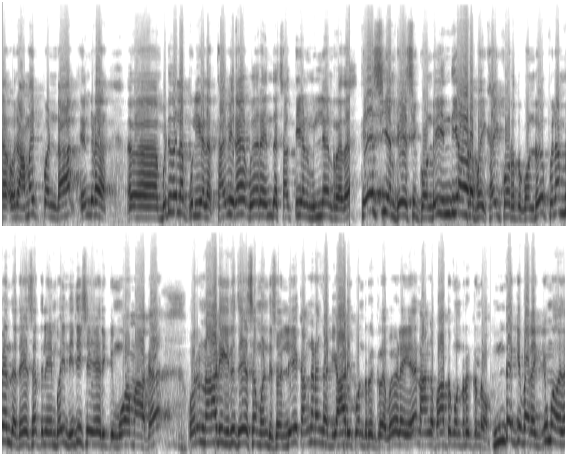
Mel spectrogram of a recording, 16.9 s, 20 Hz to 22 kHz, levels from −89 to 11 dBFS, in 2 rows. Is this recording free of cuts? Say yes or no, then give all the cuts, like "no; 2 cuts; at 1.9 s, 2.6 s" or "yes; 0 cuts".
no; 2 cuts; at 5.2 s, 15.7 s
